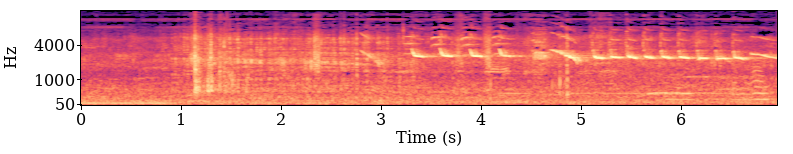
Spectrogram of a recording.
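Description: A bird calling in a quick series of high, repeated chirps. It begins about three seconds in and speeds up into a fast, even run near the end. A couple of short knocks come before it.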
